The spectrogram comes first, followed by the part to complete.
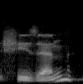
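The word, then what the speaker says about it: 自然: Daoism, or the Japanese pronounce it shizen, is roughly when they point to all the things happening around us, that's ziran.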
